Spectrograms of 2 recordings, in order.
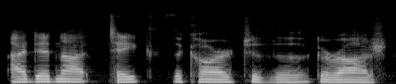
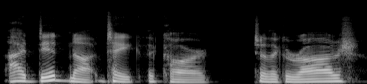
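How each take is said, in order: First: "did" stressed, the rest slow. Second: "did" stressed, "garage" lifted at the end; slow, with a push on "garage"; stress on DID again, GARAGE lifted. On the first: Student tests emphasis on the car sentence. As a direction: lean on "did" in "I did not take". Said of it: "should it be". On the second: Student tries another emphasis. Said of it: "or should it be". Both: Shown as a demonstration.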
